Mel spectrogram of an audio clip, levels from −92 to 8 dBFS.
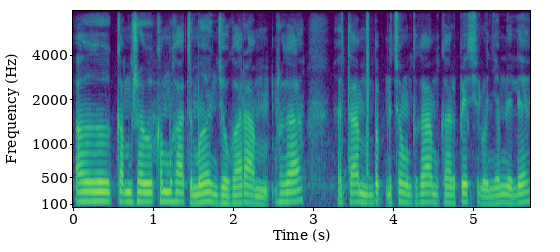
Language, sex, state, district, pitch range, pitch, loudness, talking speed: Wancho, male, Arunachal Pradesh, Longding, 120-140 Hz, 135 Hz, -16 LUFS, 210 wpm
